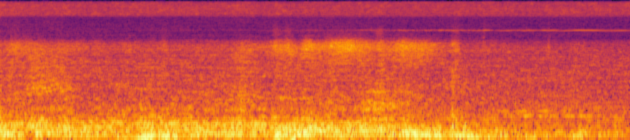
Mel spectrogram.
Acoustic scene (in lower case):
elevator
